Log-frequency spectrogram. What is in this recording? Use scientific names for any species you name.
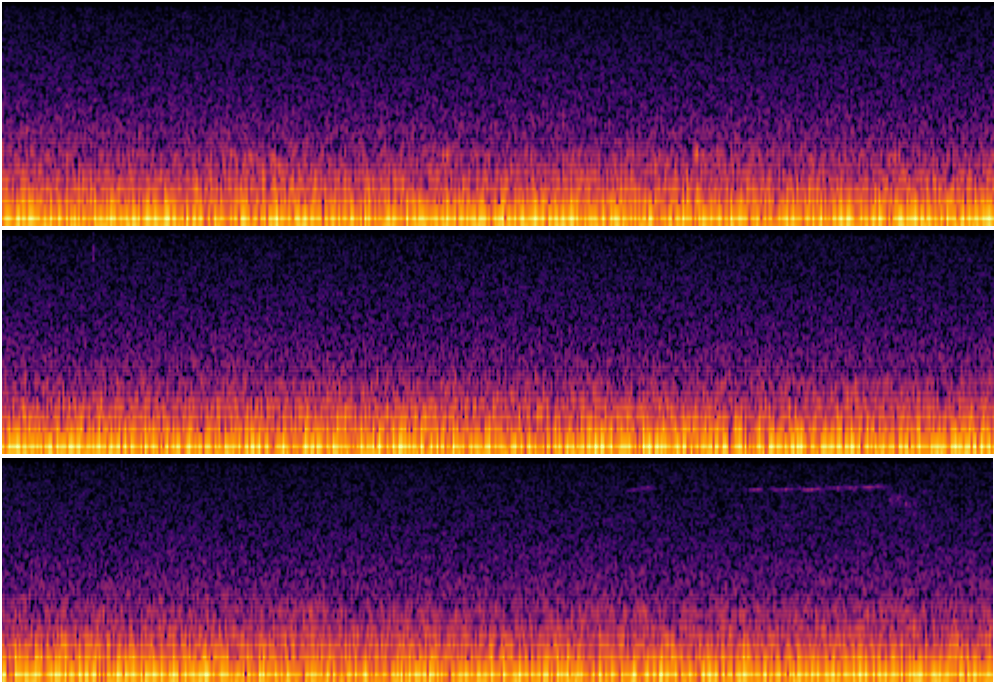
Regulus satrapa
